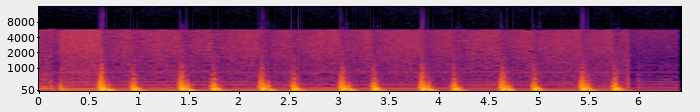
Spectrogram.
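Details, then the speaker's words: Teaching recording of split S1, heard over the tricuspid area: regular heartbeat near 75 a minute with the first heart sound split into two close components; can be normal. "usually a single sound is heard for S1 and S2 events of the cardiac cycle occur on on the right side slightly later than on the left side which sometimes produces a second component of either S1 or S2 this is called splitting split S1 is usually heard over the tricuspid"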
